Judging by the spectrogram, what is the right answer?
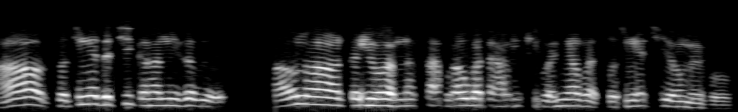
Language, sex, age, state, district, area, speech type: Maithili, male, 18-30, Bihar, Darbhanga, urban, conversation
